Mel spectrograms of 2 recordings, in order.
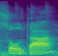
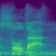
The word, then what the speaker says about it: soldat: the t then because i know a lot of french words uh you don't pronounce like t's at the ends of words so it's solda or soldat there's a a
